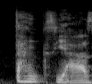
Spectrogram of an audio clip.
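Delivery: mock gratitude, sarcastic and acted. Recapping a show episode, speaker acts out a man thanking a woman, retelling a sarcastic thanks. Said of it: "gives her this sarcastic thumbs up".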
